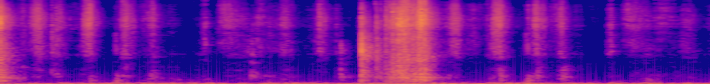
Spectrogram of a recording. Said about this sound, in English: So, what you're going to hear is the sound of an ex-croupier shuffling some cards.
